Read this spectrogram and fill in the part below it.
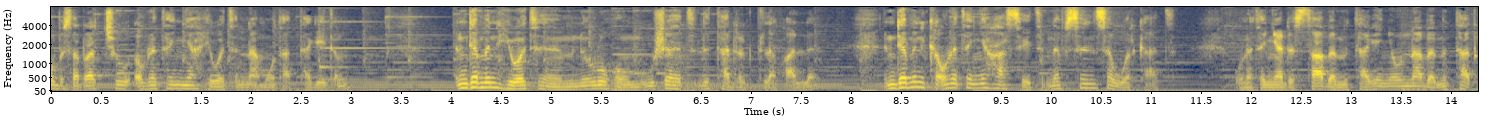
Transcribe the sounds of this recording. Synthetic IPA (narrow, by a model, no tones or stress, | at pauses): wbəsərːat͡ʃːɛwʔɨwnət̪ʰəɲːaɦiwɔt̪ʰɨnːamo̞t̪ʰat̪ʰːaɡe̞t̪ʼɨm | ʔɨnd̪əmɨnɦiwɔt̪ʰɨmnɨɾoɦomwʊʃət̪lɨt̪ʰːad̪əɾɡt̪ʰɨləfa̰lːə | ʔɨnd̪əmɨnkʰəʔunət̪ʰəɲːaɦase̞t̪nəfsɨnsəwːɔɾkʰa̰t̪ | ʔṵnət̪ʰəɲːad̪əst̪ʰabəmːɨt̪ʰːaɡəɲːɛwɨnːabəmːɨt̪ʰːat̪ʼ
